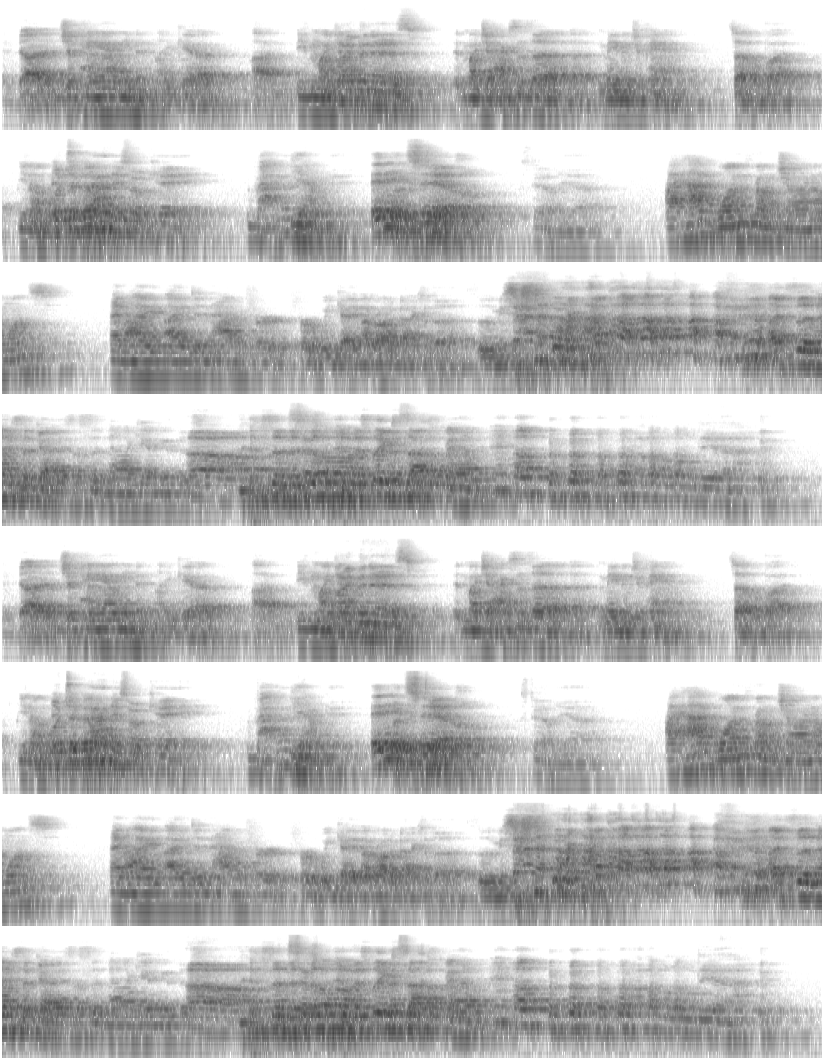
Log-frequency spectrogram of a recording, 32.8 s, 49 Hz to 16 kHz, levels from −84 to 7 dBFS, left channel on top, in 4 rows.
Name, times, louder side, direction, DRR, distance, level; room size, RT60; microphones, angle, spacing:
voice 1, 0.2-2.1 2.5-4.0 4.5-6.8 7.3-7.9 8.4-9.2 10.7-11.4 11.9-12.7 14.8-16.9 17.5-26.5 27.0-29.9 30.3-31.4, equal, ahead, -6 dB, 0.7 m, -30 dB
voice 2, 3.3-4.1 8.7-10.1 10.9-11.4 12.1-13.0 13.5-14.1 21.5-23.2 23.5-24.1 26.4-29.3 30.9-32.1, right 1 dB, 65° right, 0 dB, 0.5 m, -32 dB
3.6 x 2.3 x 2.4 m, 1.1 s
head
